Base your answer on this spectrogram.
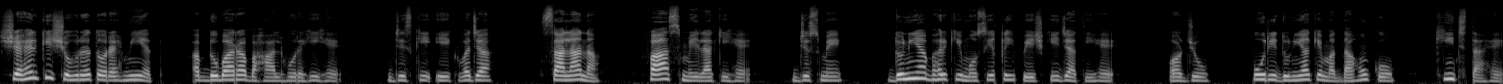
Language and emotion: Urdu, neutral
